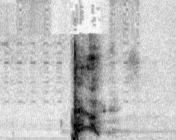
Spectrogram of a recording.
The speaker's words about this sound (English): You coughing? You smoke too much weed?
